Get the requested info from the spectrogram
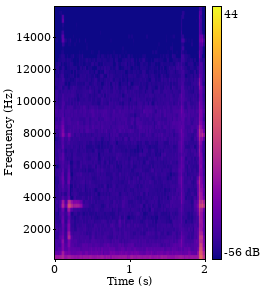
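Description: Quiet room tone with a faint steady hum, and a light click with a brief high ring a moment in, from small craft pieces being handled on the desk.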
